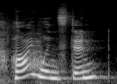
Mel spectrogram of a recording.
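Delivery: light bark. Acted. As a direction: call out like a cheery dog. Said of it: "barked Angus".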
